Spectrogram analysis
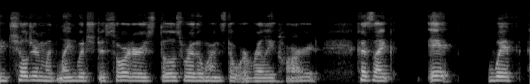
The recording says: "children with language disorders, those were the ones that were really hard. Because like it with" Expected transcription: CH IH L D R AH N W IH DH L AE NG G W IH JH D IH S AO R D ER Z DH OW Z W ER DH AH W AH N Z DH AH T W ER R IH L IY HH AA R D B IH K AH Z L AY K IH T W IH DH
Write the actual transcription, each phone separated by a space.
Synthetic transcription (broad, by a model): CH IH L D R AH N W IH DH L AE NG G W IH JH D IH S AO R D ER Z DH OW Z W ER DH AH W AH N Z DH AH T W ER R IH L IY HH AA R D K AH Z L AY K IH T W IH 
